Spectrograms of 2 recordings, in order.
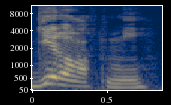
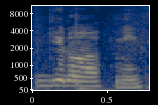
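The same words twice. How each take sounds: First: Loud sharp brush-off; snapping get off me. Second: Said in the usual way. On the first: Retold or imitated. Pushing mom away, loud retort. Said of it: "and I'm like".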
